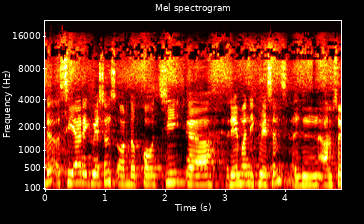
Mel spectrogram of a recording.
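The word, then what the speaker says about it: Cauchy-Riemann: cr equations or the koji uh raymond equations and also it is pronounced as a cosi rayman equations so uh there are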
